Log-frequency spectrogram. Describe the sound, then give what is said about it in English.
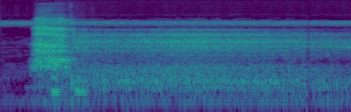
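A quick, sharp intake of breath through the nose with lips closed, followed by a long, steady, breathy exhale through a slightly narrowed throat with a soft rushing, ocean-like hiss, fairly quiet, with no talking, done as a breathing exercise. “Maybe you captured a little bit of that ocean sound in your mouth as you exhaled.”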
